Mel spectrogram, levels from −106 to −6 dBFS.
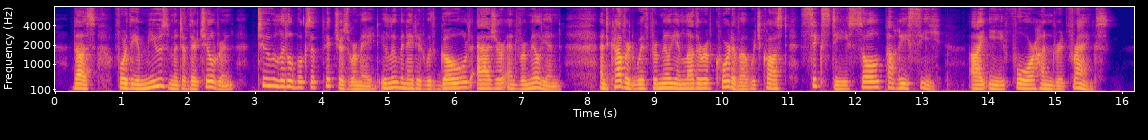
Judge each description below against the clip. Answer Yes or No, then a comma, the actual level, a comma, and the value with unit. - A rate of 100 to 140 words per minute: Yes, slow, 135 wpm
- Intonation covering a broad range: No, average, 4.0 semitones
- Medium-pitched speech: Yes, medium, 155 Hz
